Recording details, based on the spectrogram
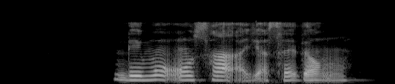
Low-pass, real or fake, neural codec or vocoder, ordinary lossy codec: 7.2 kHz; fake; codec, 16 kHz, 8 kbps, FunCodec, trained on Chinese and English, 25 frames a second; AAC, 48 kbps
